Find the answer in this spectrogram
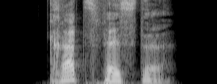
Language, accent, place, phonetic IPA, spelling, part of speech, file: German, Germany, Berlin, [ˈkʁat͡sˌfɛstə], kratzfeste, adjective, De-kratzfeste.ogg
- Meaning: inflection of kratzfest: 1. strong/mixed nominative/accusative feminine singular 2. strong nominative/accusative plural 3. weak nominative all-gender singular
